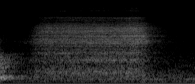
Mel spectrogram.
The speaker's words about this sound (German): Also, lass es uns nochmal gemeinsam wiederholen. Wir atmen tief durch die Nase ein, gemeinsam.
